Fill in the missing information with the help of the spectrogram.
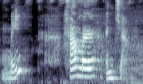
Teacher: Next manner is nasal. Its sound produced with the airstream passing through the nose. · the lips close and the airstream is being stopped, but the air actually leaves the nasal cavity.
